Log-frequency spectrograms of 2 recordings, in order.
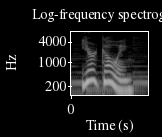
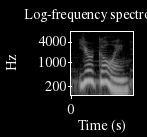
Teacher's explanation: you're going with a rising intonation can indicate surprise or disbelief, while you're going with a falling intonation can suggest expectation or confirmation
